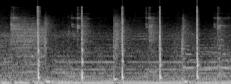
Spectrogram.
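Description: Meat cleaver chopping raw pork skin on a wooden stump chopping block: about five sharp, even strokes a little under half a second apart. Background music plays underneath.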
